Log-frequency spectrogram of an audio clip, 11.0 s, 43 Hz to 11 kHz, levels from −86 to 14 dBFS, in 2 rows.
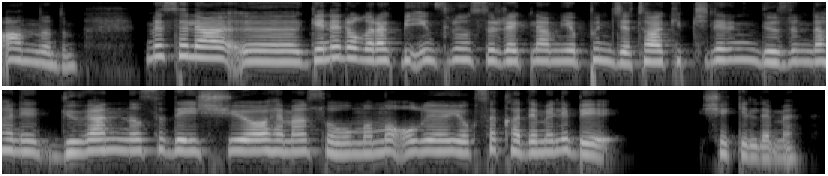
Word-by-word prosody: Anladım. 205 -10 -1 0.4
Mesela, 300 -2 +5
ııı, 220 -1 +2
genel 280 +3 +4
olarak 245 -2 +3
bir 215 - -3
influencer 235 0 -3
reklam 230 0 +1
yapınca, 225 -2 -2
takipçilerin 225 +3 0
gözünde, 220 +1 -1
hani, 200 -4 -1
güven 210 +5 +1
nasıl 210 0 -4
değişiyor, 205 0 +2
hemen 200 0 0
soğuma 175 -3 -4
mı 195 +3 -3
oluyor 200 +2 -1
yoksa 200 +2 -3
kademeli 195 +1 -2
bir 415 - -1 0.5
şekilde 155 -6 -6
mi? 120 0 -11
215 Hz, 130 wpm, -23 LUFS, 195-235 Hz, 0.5 s, Mesela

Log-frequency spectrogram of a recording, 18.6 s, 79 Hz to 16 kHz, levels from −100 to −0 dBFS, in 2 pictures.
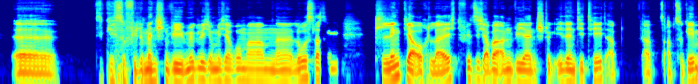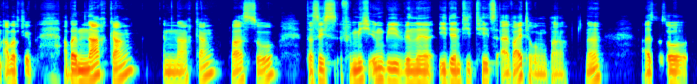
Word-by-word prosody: äh, 80 -2 +1
wenn's - - -21
geht - - -4
so - - 0
viele 95 - -2
Menschen 95 0 +3
wie 95 -1 +4
möglich 105 +2 +1
mich 100 0 0
herum 105 0 -1
haben, 100 -1 -1
ne? 95 +1 -1
Loslassen 105 0 -1 0.5
klingt 115 +8 +4
ja - - +9
auch 90 - +1
leicht, 85 +5 +2
fühlt 110 -2 -4
sich 110 - +1
aber 100 - +4
an, 100 +1 -1
wie 100 -1 +2
ein 95 0 +1
Stück 95 0 0
Identität 100 +3 -1
ab - - -7 0.3
abz - - -7
abzugeben. - - -2
Aber - - +1
für - - -6 0.4
aber 95 - +5
im 95 - +4
Nachgang 150 - +4 0.3
im 85 - -5
Nachgang 125 - -5
war 90 +4 +1
es 105 -1 -3
so, 125 - -3 0.4
dass - - -3
ich's 100 0 +1
für - - -10
mich 100 +3 +1
irgendwie 100 -3 0
wie 95 - +1
'ne 90 0 +1
Identitätserweiterung 95 -4 -1
war, 75 - -7 0.2
ne? 100 +8 -2 0.5
Also - - -3
so 90 -1 0
100 Hz, 160 wpm, -25 LUFS, 90-105 Hz, 0.5 s, ja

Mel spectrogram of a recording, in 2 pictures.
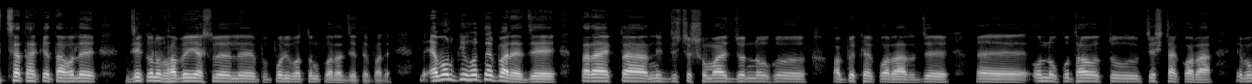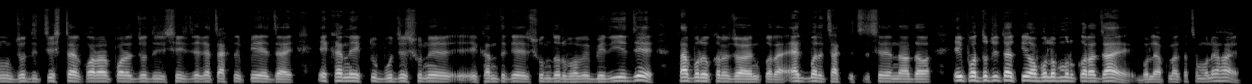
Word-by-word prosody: ইচ্ছা 180 - +3
থাকে 160 0 +2
তাহলে 150 0 +4 0.5
যেকোনোভাবেই 160 -2 +3
আসলে 155 +1 -1 0.2
লে 140 - 0 0.3
পরিবর্তন 135 -2 -2
করা 115 -2 -1
যেতে 100 - -8
পারে। - - -8 0.5
এমন 230 +4 +7
কি 235 - -1
হতে 225 0 +4
পারে 150 -7 +7
যে 130 - +3 0.4
তারা 160 0 +6
একটা 160 - 0 0.3
নির্দিষ্ট 145 -2 -8
সময়ের 145 -1 +2
জন্য 145 -1 -3 0.2
গ - - -11 0.6
অপেক্ষা 140 +2 -3
করার 125 -2 +2 0.2
যে 135 - 0 0.5
এ - - +2 0.5
অন্য 155 0 -1
কোথাও 150 -2 +1
একটু 150 - -8 0.3
চেষ্টা 145 -1 -2
করা 120 -3 +1 0.3
এবং 145 0 -3 0.2
যদি 145 -3 -4
চেষ্টা 155 0 -1
করার 145 0 +3
পরে 145 -1 +1
যদি 135 -2 -5
সেই 150 -2 -5
জায়গায় 145 0 -4
চাকরি 135 +1 -4
পেয়ে 145 -2 0
যায় 115 -2 0 0.3
এখানে 165 0 0
একটু 165 - -9
বুঝে 150 0 -2
শুনে 150 -1 -2 0.3
এ - - -6 0.2
এখান 145 -1 -2
থেকে 145 +1 -2 0.2
সুন্দরভাবে 140 -2 -2
বেরিয়ে 150 +5 0
যেয়ে 200 - +5 0.3
তারপরে 165 -1 +4
ওখানে 145 -2 -2
জয়েন 125 -1 +3
করা। 120 -2 0 0.2
একবারে 150 0 -1
চাকরি 140 - -3
ছ - - -12
ছেড়ে 140 -2 -2
না 125 - +2
দেওয়া। 125 0 +1 0.3
এই 190 - +7
পদ্ধতিটা 190 0 +5
কি - - +4
অবলম্বন 170 0 +1
করা 155 -1 +5
যায় 160 - +6 0.2
বলে 120 +1 -2
আপনার 130 +1 -7
কাছে - - -13
মনে 160 +4 -2
হয়? 160 - -2
145 Hz, 170 wpm, -23 LUFS, 135-160 Hz, 0.6 s, এমন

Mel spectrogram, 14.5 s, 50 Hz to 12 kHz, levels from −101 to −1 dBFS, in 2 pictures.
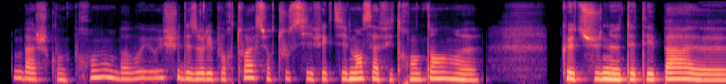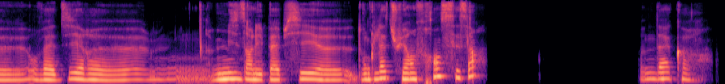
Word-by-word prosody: Bah 225 -3 -2
je 200 - -8
comprends, 210 +8 -5
bah 205 -3 -5
oui, 230 +3 -7
oui, 240 - -6
je 240 - -9
suis 240 - -6
désolée 200 -1 0
pour 195 0 -9
toi, 240 0 0
surtout 210 -2 -6
si 200 +1 -4
effectivement 205 +1 0
ça 215 -1 +1
fait 195 -1 -9
30 195 +2 -3
ans, 215 -3 +2
heu, 180 -1 -1 0.8
que - - +2
tu 200 0 +4
ne 195 -2 +9
t'étais 195 -1 +2
pas, 205 +1 +4
heu, 175 0 0
on - - -6
va 180 0 +1
dire, 195 +1 -1
hem, 185 +3 -5 0.2
mise 200 +3 +5
dans 195 - 0
les 185 -1 +2
papiers, 185 +2 0
heu 175 -2 -3
donc, 190 +1 -3
là, 225 +3 +2
tu 230 -2 -5
es - - +6
en 205 - +3
France, 285 +8 0
c'est 255 - -2
ça? 295 +6 -3 1.5
Mmh, 205 +1 -7
d'accord. 205 -5 -5
200 Hz, 180 wpm, -23 LUFS, 185-210 Hz, 1.5 s, ne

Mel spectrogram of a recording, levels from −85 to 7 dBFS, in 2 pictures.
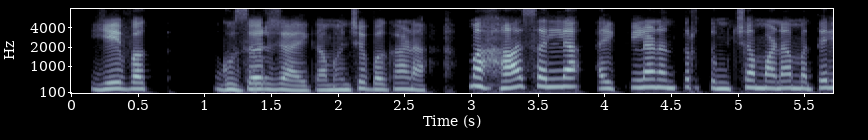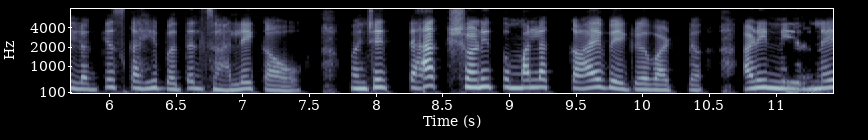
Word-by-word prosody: "ये 200 +3 +5
वक्त 215 -1 -1 0.4
गुजर 195 +2 +2
जायगा" 170 -3 -2
म्हणजे 180 +4 -2
बघा 205 +2 -3
ना, 180 -3 -3 0.4
मग 305 - +7
हा 245 +3 +5
सल्ला 295 0 +4 0.2
ऐकल्यानंतर 260 +3 0
तुमच्या 225 +3 -1
मनामध्ये 235 0 -1
लगेच 210 +6 -2
काही 240 0 -2
बदल 205 +3 -6
झाले 190 +2 -1
का 175 - -4
हो? 150 -2 -6 0.4
म्हणजे 230 +3 +2
त्या 260 +4 +4
क्षणी 275 0 +4
तुम्हाला 260 +1 +1 0.2
काय 245 +3 +3
वेगळं 200 -5 0
वाटलं 175 -1 -6 0.3
आणि 235 +5 +3
निर्णय 225 0 0
225 Hz, 145 wpm, -23 LUFS, 195-255 Hz, 0.4 s, मग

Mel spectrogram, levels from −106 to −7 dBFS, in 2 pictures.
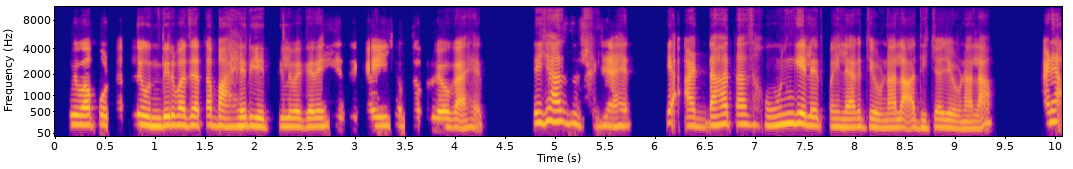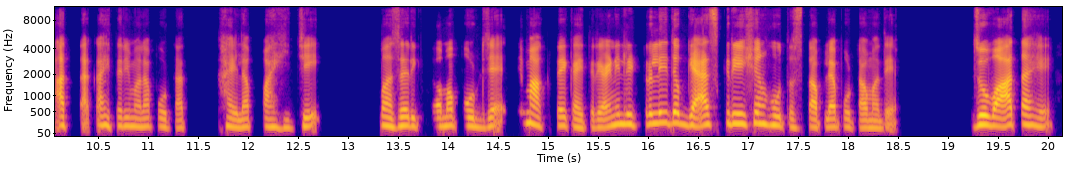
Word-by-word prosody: किंवा 205 -1 +5
पोटातले 200 +1 -3
उंदीर 190 0 +3
माझे 195 -1 +2
आता 195 +1 +1
बाहेर 175 +1 +2
येतील 175 0 -2
वगैरे 170 0 +1
हे 195 - -8
जे 350 - -10
काही 180 - 0
शब्दप्रयोग 170 -2 -3
आहेत, 155 +2 -5 0.5
ते - - +2
ह्याच 265 -3 +3
दृष्टीनी 180 -4 -6
आहेत, 180 +2 0 0.4
ते - - +1
8-10 185 +4 +1
तास 215 -2 -1
होऊन 200 +5 0
गेलेत 205 -6 +3
पहिल्या 160 -1 -1
जेवणाला, 155 -1 0
आधीच्या 150 +1 -3
जेवणाला 135 -4 -2 0.6
आणि - - +4
आत्ता - - 0
काहीतरी 180 -1 -4
मला 170 0 -3
पोटात 150 -2 -7 0.4
खायला 160 -3 -2 0.2
पाहिजे. 160 +2 -4 0.7
माझं 185 0 +1
रिकामं 175 +1 -3
पोट 170 -5 -2
जे 180 - 0
आहे, - - -2
ते 240 - -14
मागतंय 185 -2 +3
काहीतरी 155 -1 -3
आणि 190 +8 +2
लिटरली 220 +4 +1
तो 240 - +5
गॅस 205 +2 +6
क्रिएशन 225 0 +3
होत 190 -4 -2
असतं 155 +2 -3
आपल्या 160 +1 +1
पोटामध्ये. 145 -3 -5 0.8
जो 205 +1 +7
वात 190 +4 +7
आहे, 190 -5 +1
180 Hz, 160 wpm, -23 LUFS, 160-200 Hz, 0.8 s, जो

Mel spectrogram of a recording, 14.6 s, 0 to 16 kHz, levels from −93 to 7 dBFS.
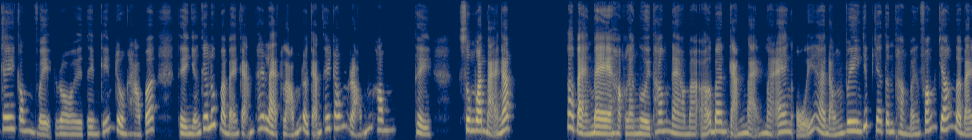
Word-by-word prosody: cái 305 0 +2
công 255 -4 -4
việc 160 -1 -1
rồi 165 -1 -4
tìm 175 -1 -5
kiếm 245 +8 -6
trường 190 - +2
học 165 -2 -7
á 265 +5 +4 0.4
thì 180 -2 +2
những 175 +1 -2
cái 315 - +5
lúc 400 +4 +2
mà - - +3
bạn 180 -3 -3
cảm 205 +2 -3
thấy 310 +2 -1
lạc 265 - +3
lõng 185 - -2
rồi - - +4
cảm 210 - -2
thấy 305 +5 -1
trống 320 -1 +1
rỗng 225 +11 -3
không 270 -1 -2 0.3
thì 170 -5 0 0.4
xung 275 -1 +4
quanh 255 -2 +8
bạn 205 -1 +1
á 280 +4 +7 0.9
có 345 -2 +4
bạn 175 - +3
bè 185 -2 +7
hoặc 180 -1 -2
là 175 0 -2
người 175 -2 +1
thân 245 +6 -5
nào 180 -5 -2
mà 170 0 -5
ở 230 - -2
bên 245 -1 +2
cạnh 195 -3 -2
bạn 190 -1 -4
mà 180 - -4
an 225 +6 -1
ủi 260 - -3
hay 240 -11 -2
động 180 +2 -4
viên 245 -1 +4
giúp 380 - +1
cho 270 -2 +2
tinh 235 -2 -1
thần 195 -6 -6
bạn 165 +2 -7
phấn 250 +2 +3
chấn 290 -2 +4
và 320 - +4
bạn 150 +1 -1
205 Hz, 240 wpm, -25 LUFS, 175-260 Hz, 0.9 s, quanh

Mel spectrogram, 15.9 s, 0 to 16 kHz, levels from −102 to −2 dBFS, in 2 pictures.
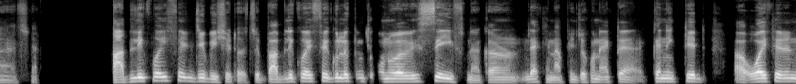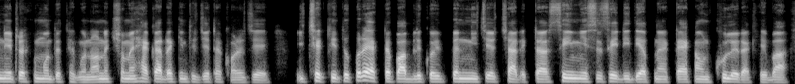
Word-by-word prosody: আচ্ছা। - - -18 0.8
Public 150 +2 +4
Wi-Fi 165 +1 +1
এর 150 - -1
যে 145 - +3
বিষয়টা 110 - -5
হচ্ছে - - -7
পাবলিক 110 +6 +1
Wi-Fi 140 +2 +3
গুলো 145 -1 +5
কিন্তু 140 0 -10
কোনোভাবেই 125 +1 +4
সেইফ 135 -8 +5
না। 95 - -6
কারণ 100 0 -2 0.2
দেখেন 110 -2 -2
আপনি 100 - -11
যখন 125 - -3
একটা 105 - -2 0.3
কানেক্টেড 135 0 +2 0.4
আ - - +2
Wi-Fi 135 +3 +8
এর - - +2 0.2
নেটওয়ার্ক 125 -1 -1
এর - - -1
মধ্যে 120 0 -3
থাকবেন 110 -3 -6
অনেক 120 0 -2
সময় 120 -1 -1
হ্যাকাররা 125 -1 +2
কিন্তু 120 -1 -6
যেটা 115 -1 -5
করে 100 0 -5
যে 105 - -2 0.4
ইচ্ছাকৃত 140 - 0
করে 175 +1 +5
একটা - - 0
পাবলিক 125 +1 +2
Wi-Fi 120 +2 -2
এর - - +1
নিচে 120 +2 -3
হচ্ছে - - -9
আরেকটা - - -3 0.2
সেইম 140 -3 +3 0.2
SSID 130 -1 -2
দিয়ে 120 0 +3
আপনার 115 - -5
একটা 110 - -7
অ্যাকাউন্ট 110 -1 -2
খুলে 130 -4 +2
রাখে, 100 +2 -6
বা 105 - +2
125 Hz, 195 wpm, -22 LUFS, 115-135 Hz, 0.8 s, Wi-Fi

